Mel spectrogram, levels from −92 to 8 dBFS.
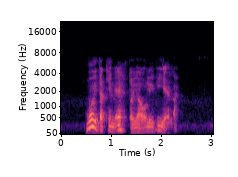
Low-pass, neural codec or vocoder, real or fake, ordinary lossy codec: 7.2 kHz; codec, 44.1 kHz, 7.8 kbps, DAC; fake; AAC, 32 kbps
